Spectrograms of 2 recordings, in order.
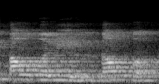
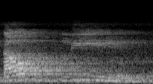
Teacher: Huruf dad ini qalqalahin jadi tawdalil, tawd itu salah. Karena huruf dad enggak punya sifat qalqalah. Ya, jadi harus ditahan. Tawdlil. Mesti gitu.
